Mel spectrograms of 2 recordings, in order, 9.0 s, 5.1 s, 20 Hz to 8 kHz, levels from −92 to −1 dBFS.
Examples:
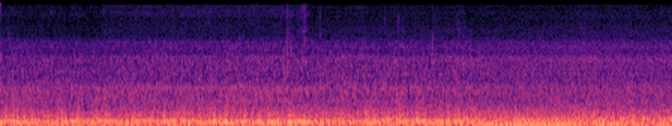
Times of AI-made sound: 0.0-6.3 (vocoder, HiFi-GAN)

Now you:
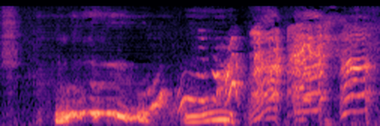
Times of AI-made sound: 0.5-2.3 (vocoder, HiFi-GAN)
